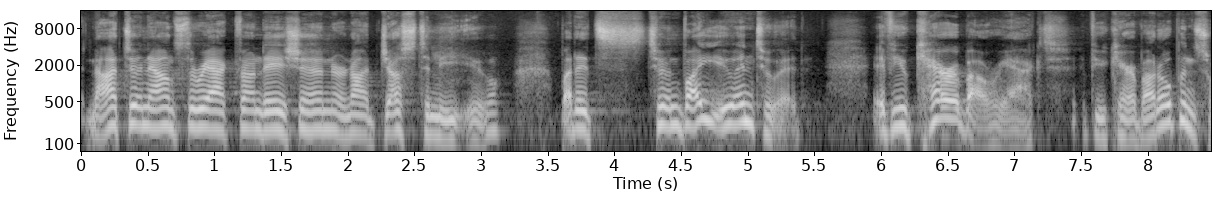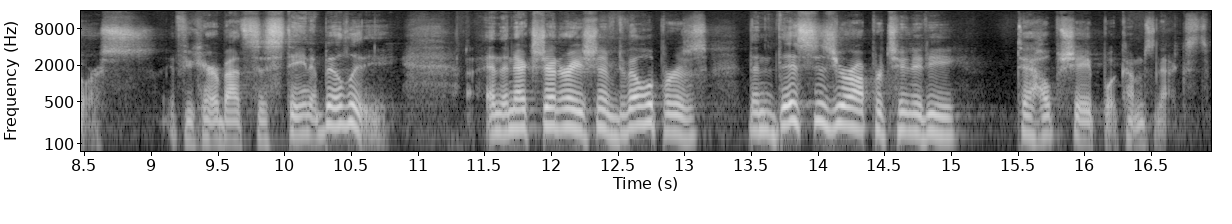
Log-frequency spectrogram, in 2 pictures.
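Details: Spasmodic dysphonia, a vocal disability, in an adult woman who states she is not sick.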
